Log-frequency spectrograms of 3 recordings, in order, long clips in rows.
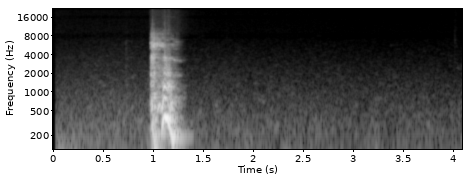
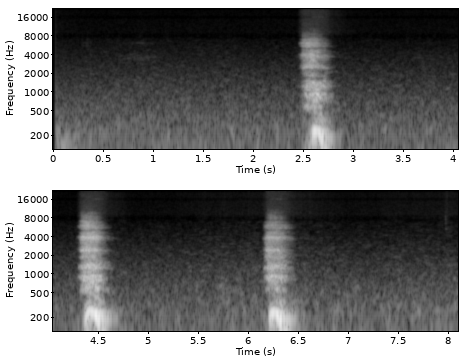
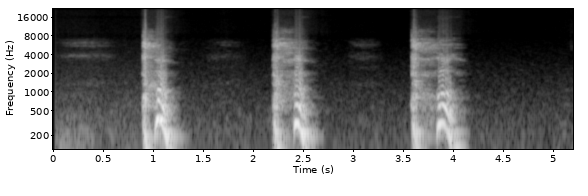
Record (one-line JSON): {"cough_length": "4.1 s", "cough_amplitude": 32768, "cough_signal_mean_std_ratio": 0.23, "exhalation_length": "8.1 s", "exhalation_amplitude": 29737, "exhalation_signal_mean_std_ratio": 0.28, "three_cough_length": "5.2 s", "three_cough_amplitude": 32768, "three_cough_signal_mean_std_ratio": 0.38, "survey_phase": "beta (2021-08-13 to 2022-03-07)", "age": "65+", "gender": "Male", "wearing_mask": "No", "symptom_none": true, "smoker_status": "Never smoked", "respiratory_condition_asthma": false, "respiratory_condition_other": false, "recruitment_source": "REACT", "submission_delay": "2 days", "covid_test_result": "Negative", "covid_test_method": "RT-qPCR", "influenza_a_test_result": "Negative", "influenza_b_test_result": "Negative"}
